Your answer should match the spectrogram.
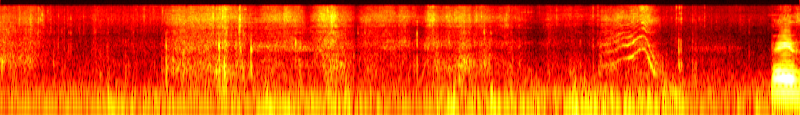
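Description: A zip on a golf bag pocket being pulled, with the rustle of the bag's fabric as its pockets are handled.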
